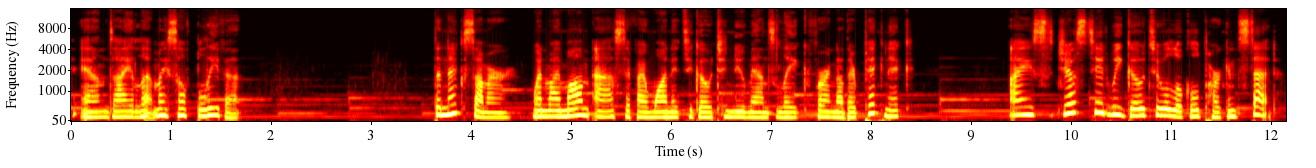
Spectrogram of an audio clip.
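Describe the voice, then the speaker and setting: Low, haunting woman narrating over music. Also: darkish tone. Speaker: horror story narrator. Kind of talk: scripted first-person scary story narration.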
